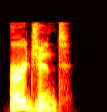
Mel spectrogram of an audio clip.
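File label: "urgent", English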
